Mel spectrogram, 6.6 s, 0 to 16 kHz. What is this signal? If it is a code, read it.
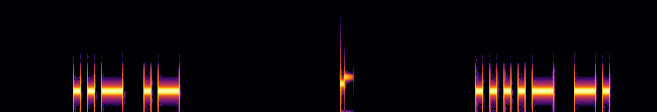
Morse code, heard as a keyed tone, about 17 wpm, 700 Hz. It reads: UA 4N
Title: All Cut Numbers - 2-Digit 17wpm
